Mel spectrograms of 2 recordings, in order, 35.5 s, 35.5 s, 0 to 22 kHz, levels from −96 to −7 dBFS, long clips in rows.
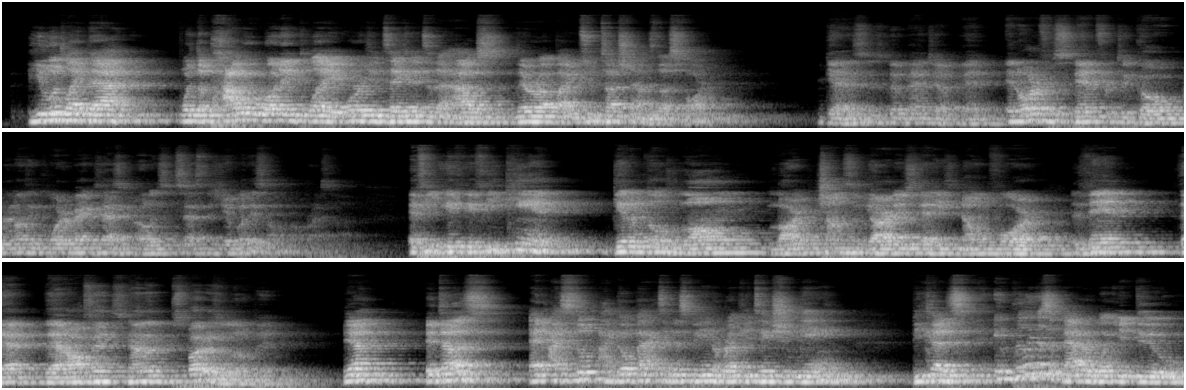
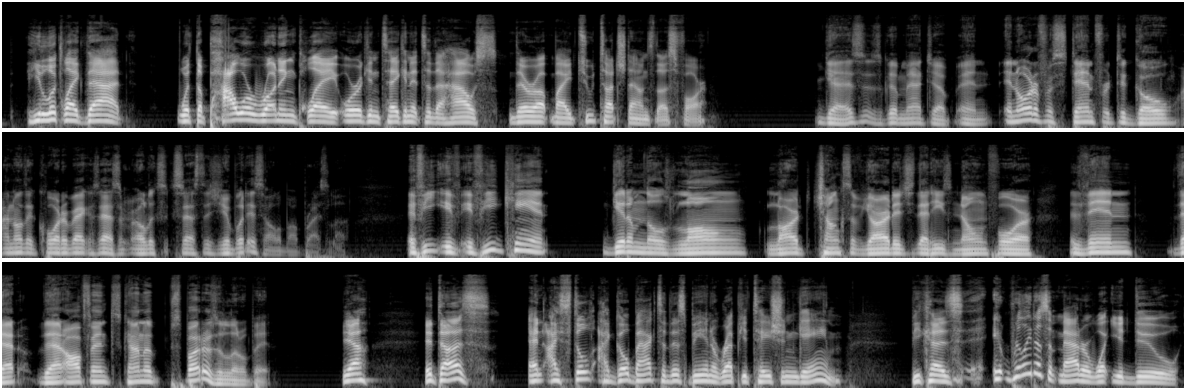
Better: second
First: room echo; strong; dies away in 1.2 s // off-mic speech; far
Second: none

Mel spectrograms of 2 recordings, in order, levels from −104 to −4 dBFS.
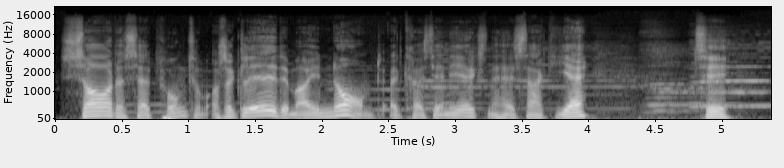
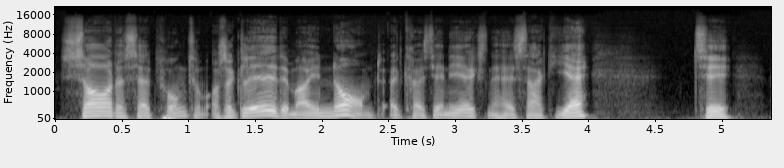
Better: second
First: background music; faint; throughout; 20 dB below the speech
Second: none

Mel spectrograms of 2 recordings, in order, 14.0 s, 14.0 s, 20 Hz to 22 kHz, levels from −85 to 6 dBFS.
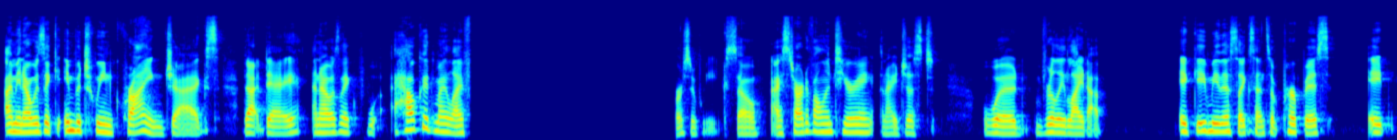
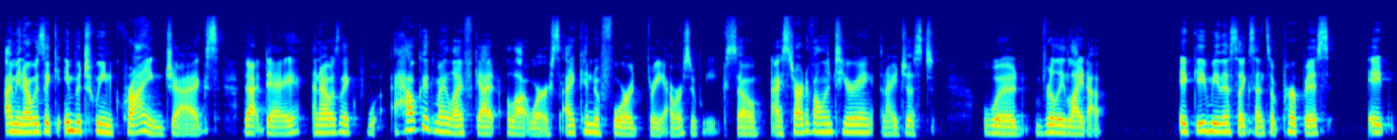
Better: second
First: audio cutting out; at 4.5 s for 2 s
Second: none

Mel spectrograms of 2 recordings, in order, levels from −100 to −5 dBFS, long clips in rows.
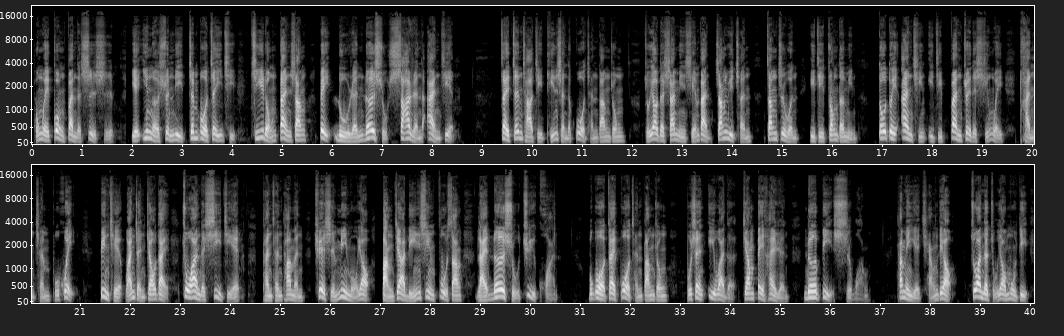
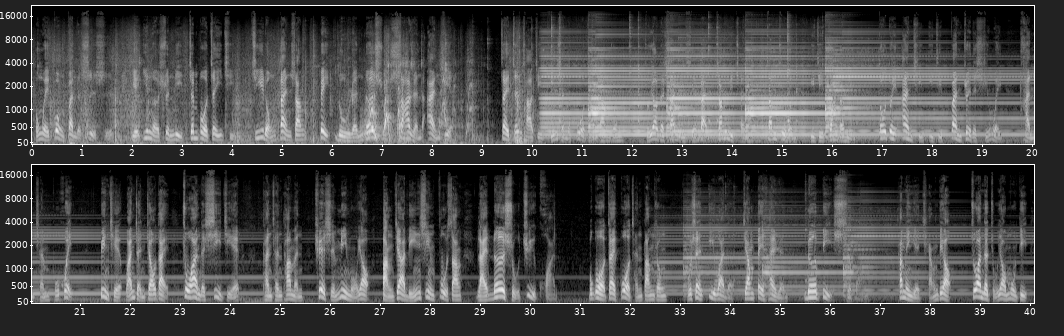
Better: first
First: none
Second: household noises; very loud; throughout; 3 dB above the speech

